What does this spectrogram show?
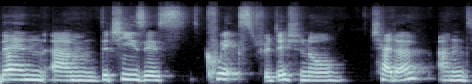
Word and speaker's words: Quicke: yeah um but yeah it's totally just a silent E that um you can imagine it's just not even there and that's how you pronounce it um and then um the cheese is quick traditional cheddar and it's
